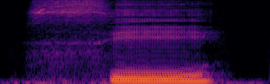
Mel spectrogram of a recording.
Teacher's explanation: tone one is a level tone in the middle of the spoken range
